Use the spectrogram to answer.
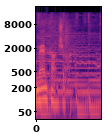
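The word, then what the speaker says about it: Mankanshoku: is pronounced senkates her friend Mako mankonshaku is pronounced Mako mancon shock subtitles occur often for on-screen Japanese kanji so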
